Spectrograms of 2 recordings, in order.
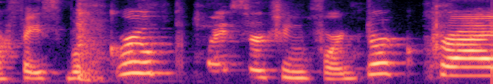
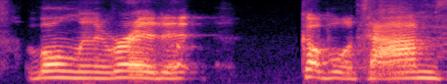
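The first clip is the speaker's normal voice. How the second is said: creepy, lecherous hobo character voice; 3 semitones lower than usual. Continuing the bit after the other speaker praises the voice: creepy sex hobo voice. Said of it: "creepy sex hobo voice".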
